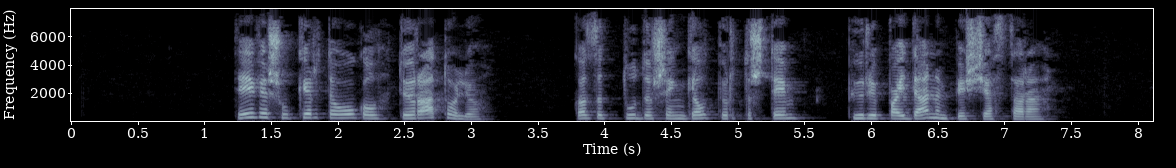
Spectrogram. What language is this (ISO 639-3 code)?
chm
